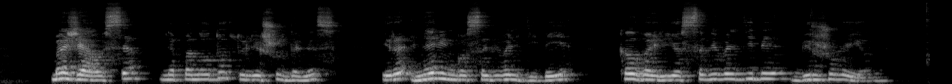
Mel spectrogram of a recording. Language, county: Lithuanian, Vilnius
